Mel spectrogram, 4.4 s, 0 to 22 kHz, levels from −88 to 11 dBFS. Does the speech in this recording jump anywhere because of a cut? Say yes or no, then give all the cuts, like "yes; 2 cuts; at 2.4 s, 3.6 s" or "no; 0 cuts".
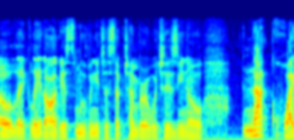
no; 0 cuts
